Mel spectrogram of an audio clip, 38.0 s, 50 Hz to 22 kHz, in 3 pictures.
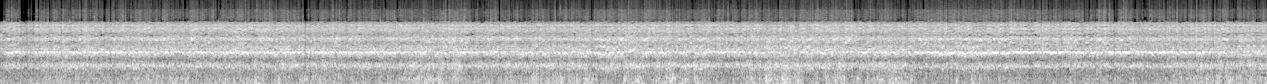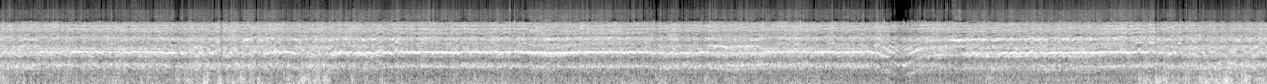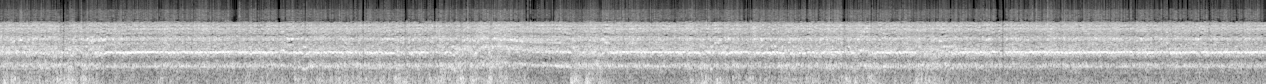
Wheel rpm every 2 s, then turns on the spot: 230, 230, 230, 230, 230, 230, 230, 230, 230, 230, 210, 200, 220, 230, 230, 250, 230, 230, 230.
none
